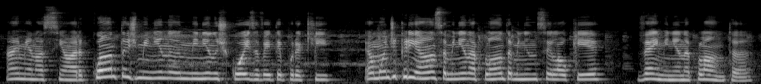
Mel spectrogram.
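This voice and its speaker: A woman with a Brazilian Portuguese accent giving excitable let's-play commentary, full of dramatic exclamations and asides to her viewers. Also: fairly high pitch, a little fast, soft background music. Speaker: gaming video creator.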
